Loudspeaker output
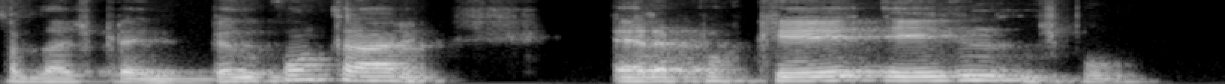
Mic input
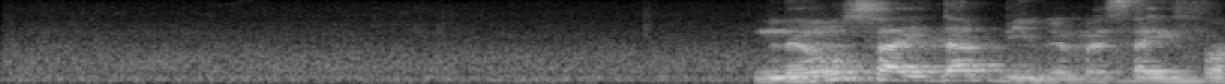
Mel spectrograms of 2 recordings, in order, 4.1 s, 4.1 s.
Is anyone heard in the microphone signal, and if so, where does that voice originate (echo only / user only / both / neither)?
user only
